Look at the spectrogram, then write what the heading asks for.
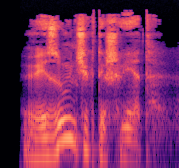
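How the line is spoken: Sighing. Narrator (Russian): вздохнул Юрий

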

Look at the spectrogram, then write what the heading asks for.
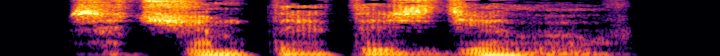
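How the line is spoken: Whispered. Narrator (Russian): прошептал Факих

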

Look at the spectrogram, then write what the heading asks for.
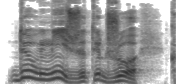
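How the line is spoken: Meek pleading. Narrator (Russian): кротко взмолился он

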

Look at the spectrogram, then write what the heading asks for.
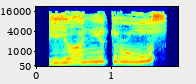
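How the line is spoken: Shrieking little imp. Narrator (Russian): взвизгнул чертенок

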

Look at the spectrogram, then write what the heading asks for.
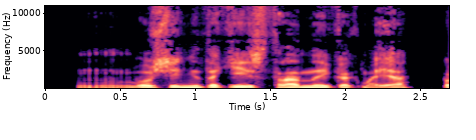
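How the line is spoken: Muttering. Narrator (Russian): пробормотал сэр Чарльз

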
